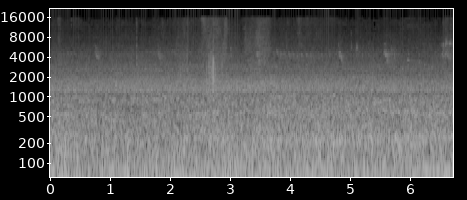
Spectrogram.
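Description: Wind on the microphone at an open waterfront: a steady low rumble that rises and falls unevenly. A faint brief high chirp sounds a little under three seconds in.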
